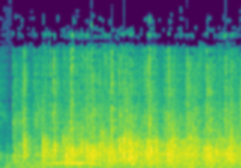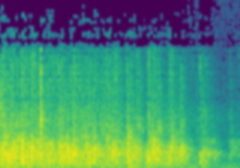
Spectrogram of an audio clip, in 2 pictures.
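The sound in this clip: Audience applause at a gathering: dense, continuous clapping from many hands that holds at a fairly even level for about six seconds before easing off, heard alone without talk.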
